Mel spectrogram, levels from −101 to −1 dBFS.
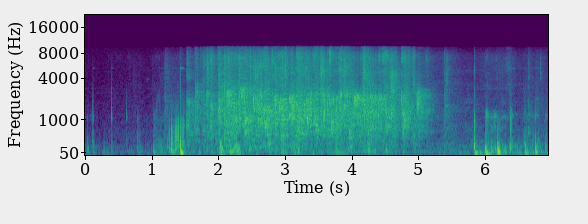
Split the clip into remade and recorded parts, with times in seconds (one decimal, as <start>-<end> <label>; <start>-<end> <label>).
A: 0.0-2.2 recorded; 2.2-6.4 remade; 6.4-7.0 recorded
